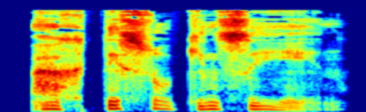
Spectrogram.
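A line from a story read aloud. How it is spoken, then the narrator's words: Tearful whisper. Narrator (Russian): прошептал я, чуть ли не со слезами на глазах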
